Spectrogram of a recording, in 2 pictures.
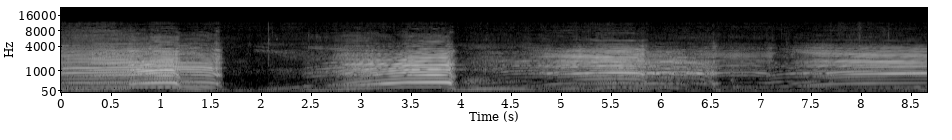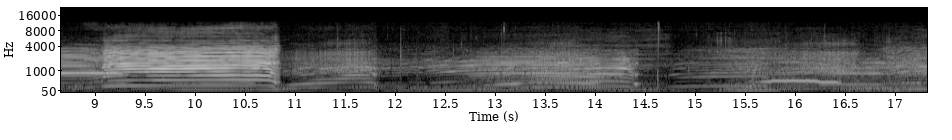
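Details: Several young Simmental cattle bellowing almost continuously, long harmonic moos overlapping one another, each swelling then bending downward, with only short gaps between calls.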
